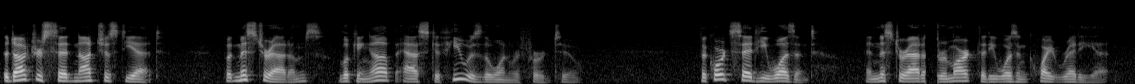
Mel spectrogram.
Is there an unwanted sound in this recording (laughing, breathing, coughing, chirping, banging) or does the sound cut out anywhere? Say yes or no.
yes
